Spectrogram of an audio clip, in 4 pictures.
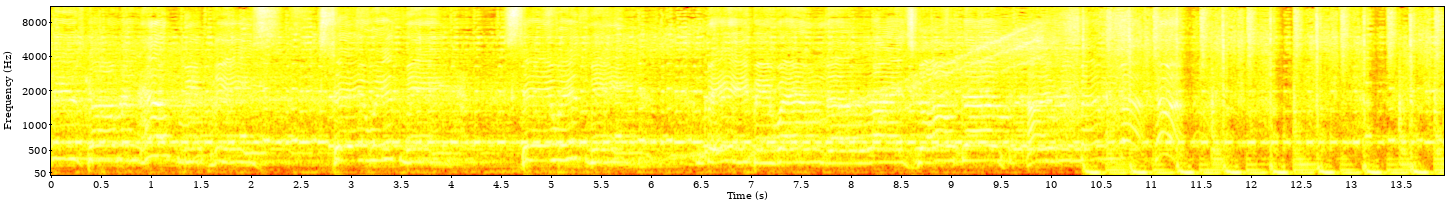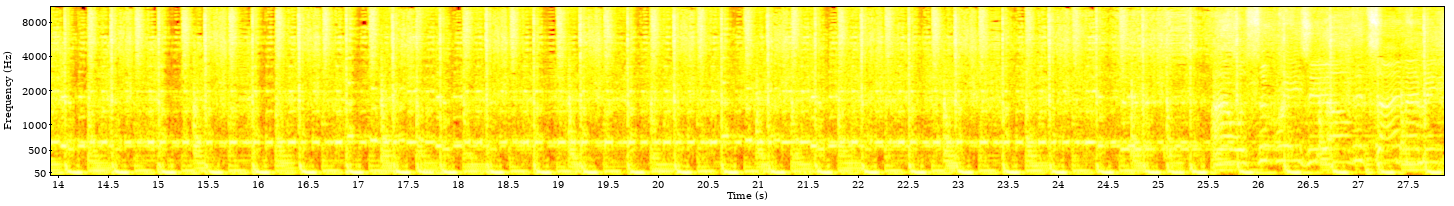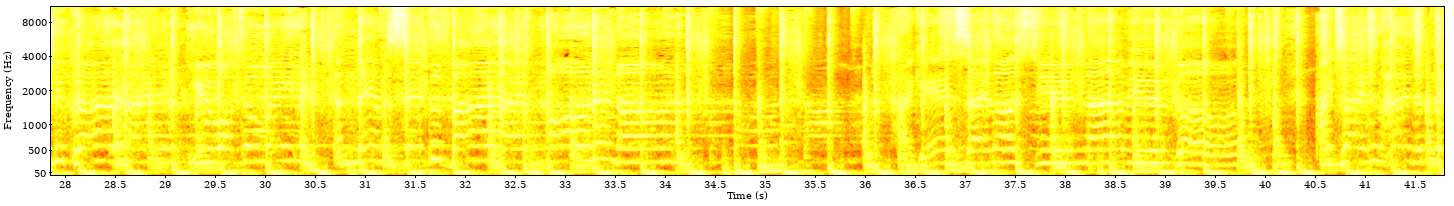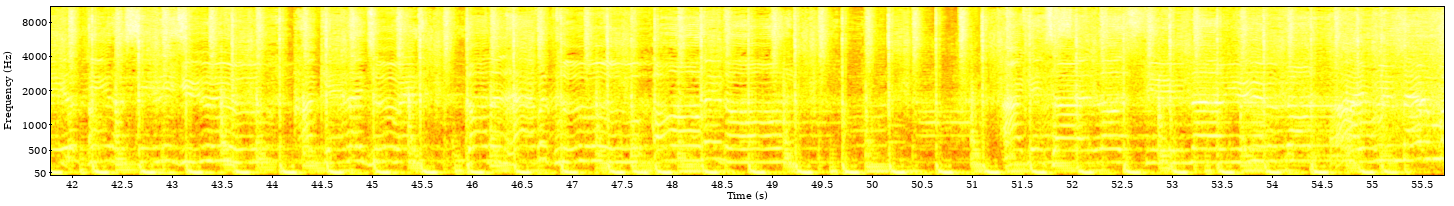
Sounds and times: Disco: 0.0 - 55.7.

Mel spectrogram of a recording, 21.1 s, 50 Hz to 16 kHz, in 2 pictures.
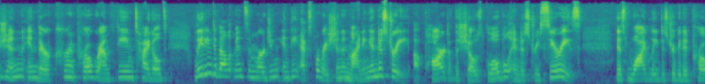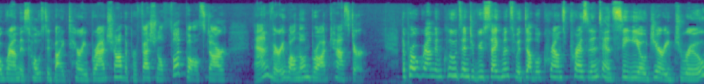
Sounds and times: Speech: 0.0 - 21.1.

